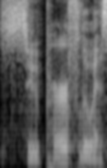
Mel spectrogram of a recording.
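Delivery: superfluous said very slow, careful and low.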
